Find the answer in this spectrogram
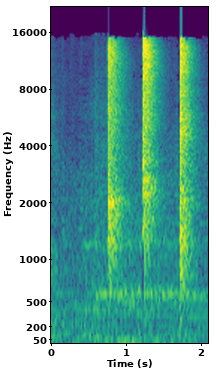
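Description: Four sharp hits about half a second apart, over background music with a steady held tone.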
